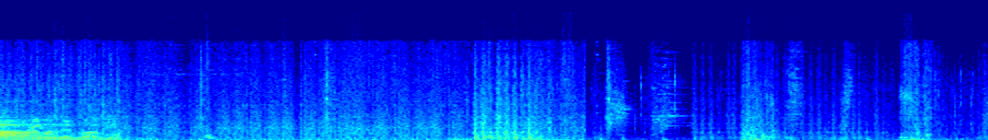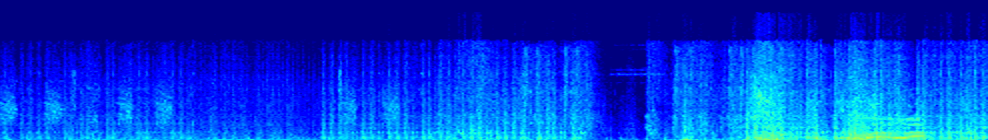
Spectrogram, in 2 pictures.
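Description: Gunfire in the Point Blank video game, with continuous rapid automatic bursts that run loud throughout, broken by a few brief pauses, and a voice talking underneath.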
